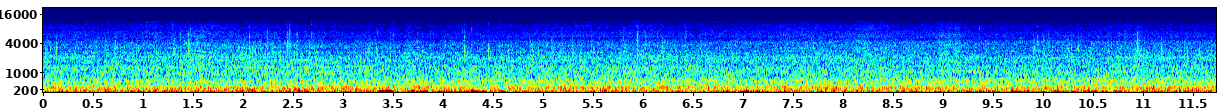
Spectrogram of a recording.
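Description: Heavy rain and wind heard from inside a car: a steady hiss of rain on the windshield and roof over a low rumble, with a few faint ticks of drops on the glass.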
